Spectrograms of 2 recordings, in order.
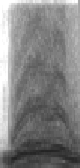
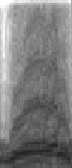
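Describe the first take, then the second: The two takes are said the same way.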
